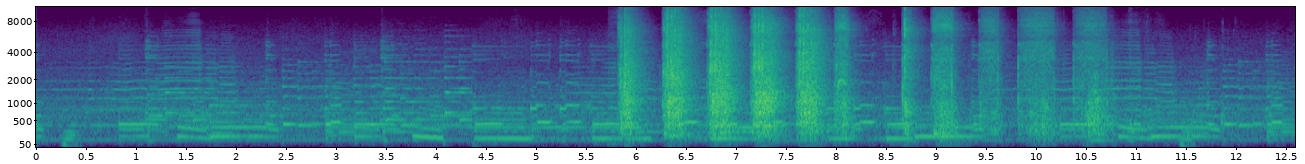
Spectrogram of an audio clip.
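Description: Impact wrench fired in a rapid run of about a dozen short bursts, spinning the strut's top nut off, over background guitar music.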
